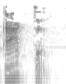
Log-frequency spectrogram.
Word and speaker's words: act: 对一个刚在一起第一次那么约会的一位女士，来看一下 have you 不被强调，第一个 have 说成 her， you 可以说成也，也可以说成 you，用降调来发 have you， have you ever， have you ever acted，这个单词听力有点难点，第一个是那个可你听不到，每次发音那个可不发音，两个辅音在一起就用发后面一个，而且气流要阻塞一下，叫 act，而且 t 要发成 d 浊化 act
